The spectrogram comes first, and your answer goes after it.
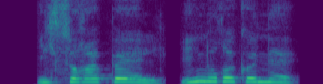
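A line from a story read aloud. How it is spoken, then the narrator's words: Exclaiming. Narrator (French): s'écria Dame Brinker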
